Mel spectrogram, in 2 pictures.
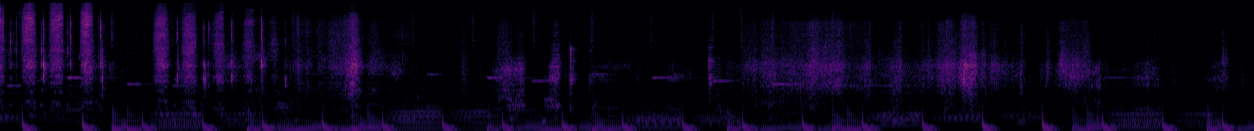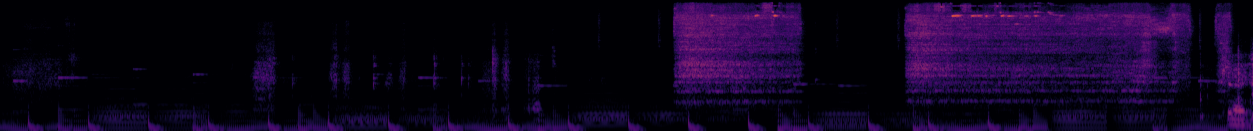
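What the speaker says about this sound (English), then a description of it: "I'm going to spray some alcohol in it and clean it out with a rag" Alcohol sprayed into motorcycle fork lowers, then wiped out with a rag, giving close, quiet rubbing and scrubbing strokes in an uneven rhythm, with bursts of hissing spray near the end.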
